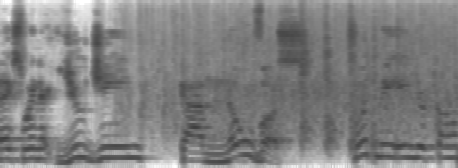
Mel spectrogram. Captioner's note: recorded hands clapping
